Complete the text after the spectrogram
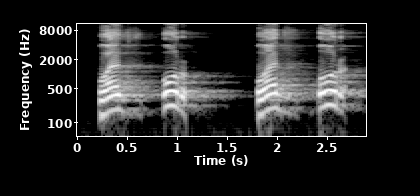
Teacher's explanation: ada huruf ro sukun yang didahului dumah kita baca tafkim atau tebal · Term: ro tafkim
